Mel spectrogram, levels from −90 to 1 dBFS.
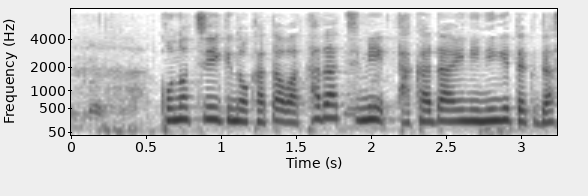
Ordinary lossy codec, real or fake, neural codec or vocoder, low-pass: none; real; none; 7.2 kHz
